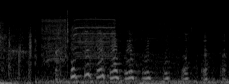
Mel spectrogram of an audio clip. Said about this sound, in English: Yeah, that's it. Suck that film in. Gotta love it.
